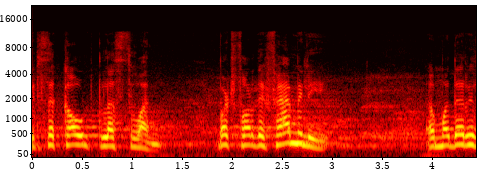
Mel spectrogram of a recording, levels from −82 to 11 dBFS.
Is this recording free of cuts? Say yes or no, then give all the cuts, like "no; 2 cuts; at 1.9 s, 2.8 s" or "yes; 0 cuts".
yes; 0 cuts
